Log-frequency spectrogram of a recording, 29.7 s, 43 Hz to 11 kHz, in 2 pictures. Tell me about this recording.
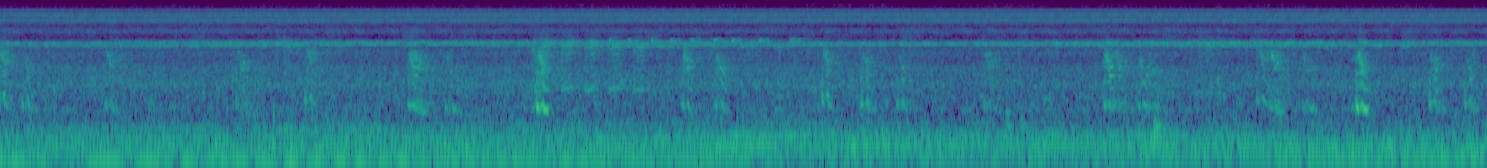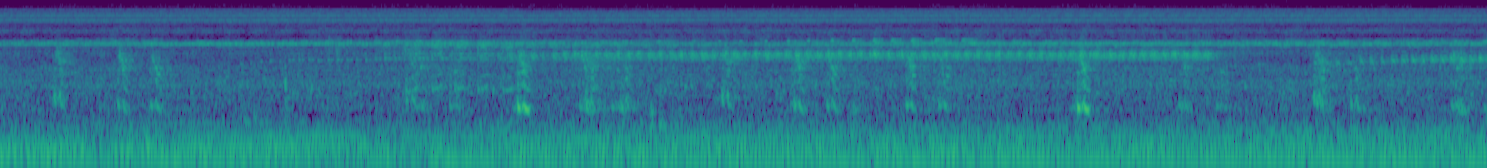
Sound of insects, Frogs chirping, Ecological pool, Zoom H2n MS+XY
